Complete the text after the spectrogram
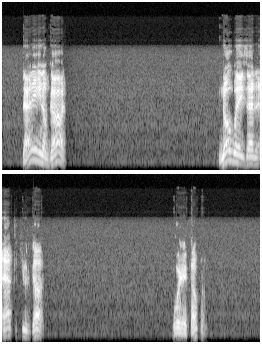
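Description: A man speaks calmly and closely into a microphone, in short bursts.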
